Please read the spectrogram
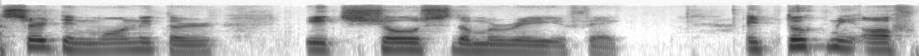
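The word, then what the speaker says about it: moiré: phenomenon effect so moray when i first read it i i was pronouncing it as more or mo or mora anyways the safest pronunciation for it is murray murray phenomenon so the murray phenomenon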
